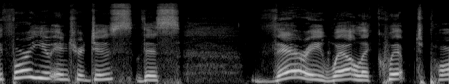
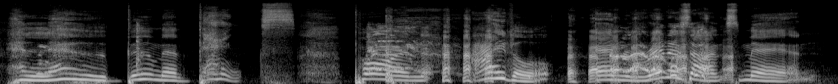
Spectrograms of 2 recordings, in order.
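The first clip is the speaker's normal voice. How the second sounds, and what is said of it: Put-on sultry sexy voice. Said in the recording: “I want to make sure I get my sexy voice on”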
